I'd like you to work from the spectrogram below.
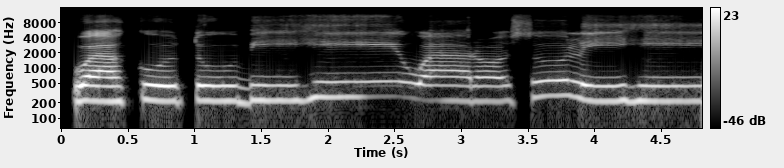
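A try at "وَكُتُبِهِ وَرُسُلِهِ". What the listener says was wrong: Waru bukan waro.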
